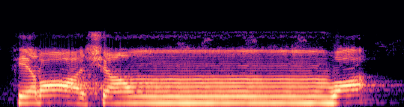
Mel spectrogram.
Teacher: دو زبر کی تنوین کے بعد واو آ رہا ہے، اور یہاں پہ ادغام یرملون ہوگا غنہ کے ساتھ، ایک الف کی مقدار غنہ کیا جائے گا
